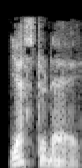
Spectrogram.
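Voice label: "yesterday", American English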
